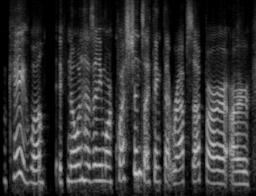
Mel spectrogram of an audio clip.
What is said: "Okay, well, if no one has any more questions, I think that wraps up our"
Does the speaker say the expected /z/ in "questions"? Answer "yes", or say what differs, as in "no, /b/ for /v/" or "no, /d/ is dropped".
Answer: yes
